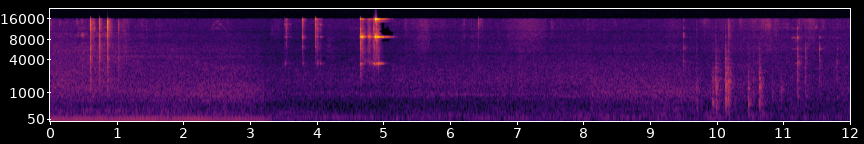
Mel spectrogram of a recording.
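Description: Small pieces of tool steel clinking against a stainless steel tube and a steel block as they are loaded into the tube. There are scattered light metallic clicks, a brief cluster with a short high ring about five seconds in, and a few more taps near the end.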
